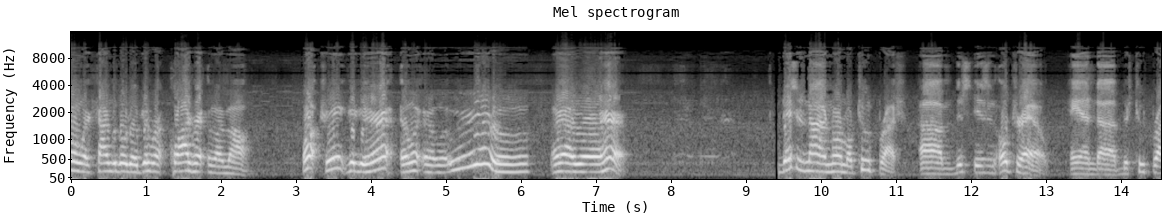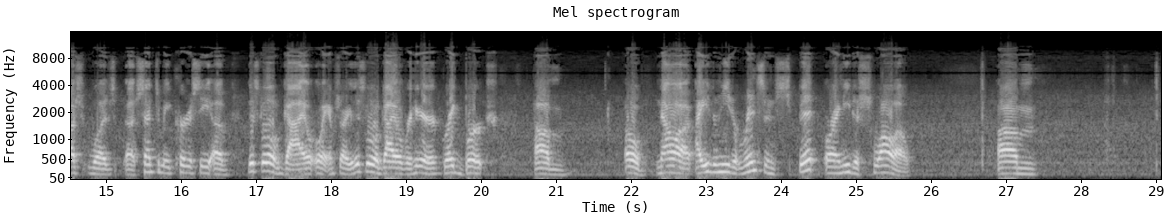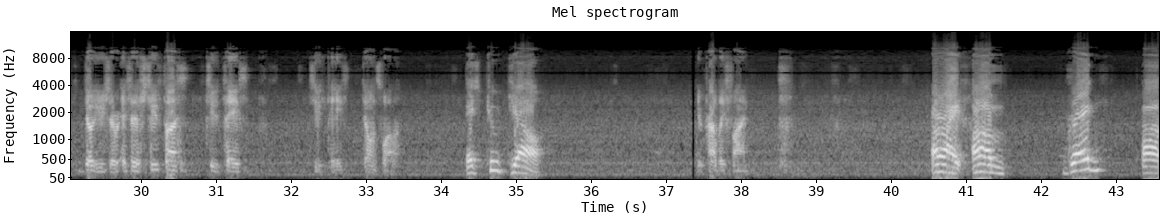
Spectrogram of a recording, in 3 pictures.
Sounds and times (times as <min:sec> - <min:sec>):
Speech: 0:00.0 - 0:02.4, 0:03.1 - 0:07.5, 0:09.5 - 0:21.2, 0:21.9 - 0:25.8, 0:26.9 - 0:27.5, 0:29.0 - 0:33.5, 0:34.3 - 0:35.4, 0:37.4 - 0:38.7, 0:40.6 - 0:41.6, 0:42.3 - 0:43.5.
